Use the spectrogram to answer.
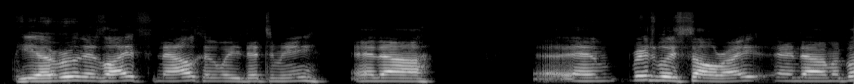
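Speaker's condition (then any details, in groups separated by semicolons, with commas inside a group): Dysarthria; weaker speech muscles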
